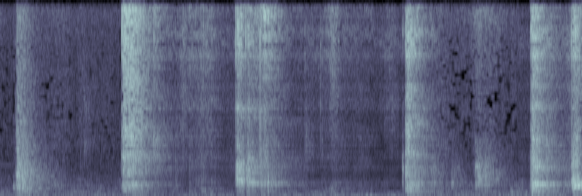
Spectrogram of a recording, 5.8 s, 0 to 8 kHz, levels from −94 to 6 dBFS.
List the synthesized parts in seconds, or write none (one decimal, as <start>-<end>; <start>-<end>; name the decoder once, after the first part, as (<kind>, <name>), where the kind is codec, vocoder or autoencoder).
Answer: 1.5-4.4 (codec, SNAC); 5.2-5.8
